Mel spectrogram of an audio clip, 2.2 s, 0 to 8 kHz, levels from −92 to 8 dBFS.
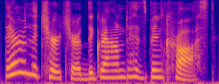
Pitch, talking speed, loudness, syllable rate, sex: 250 Hz, 245 wpm, -18 LUFS, 5.8 syllables/s, female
